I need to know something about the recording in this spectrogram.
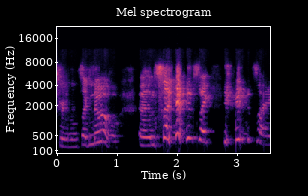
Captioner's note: laughs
